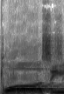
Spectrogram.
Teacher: توا اور موٹا حرف بھی ہے تو توا کو موٹا کر کے بنیں گے. توا کو 1 الف مقدار لمبا کریں گے کیونکہ کھڑی زبر ہے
